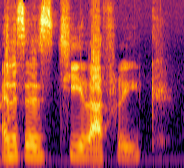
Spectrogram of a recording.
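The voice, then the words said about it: Fake French accent. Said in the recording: “I just butchered that with my fake French accent.”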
